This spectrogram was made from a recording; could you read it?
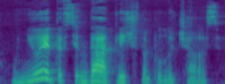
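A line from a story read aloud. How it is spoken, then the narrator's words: Under one's breath. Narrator (Russian): добавила я вполголоса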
